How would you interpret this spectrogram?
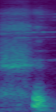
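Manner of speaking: "h" as a bare breath out with no vowel; "h" as a puff of air; isolated h sound. Shown as a demonstration. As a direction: breathe "h" alone. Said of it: "Example, horse".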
